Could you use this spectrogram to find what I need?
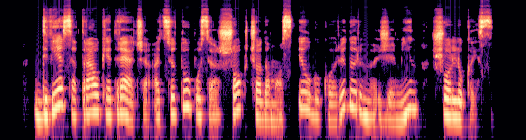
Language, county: Lithuanian, Panevėžys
